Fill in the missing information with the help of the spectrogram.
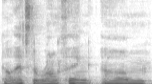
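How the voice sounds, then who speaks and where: A man's voice: medium pitch, measured pace, darkish tone, slight background noise. A man running a tabletop game, explaining rules and describing scenes in a casual, profane, teasing way. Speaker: game master. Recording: music playing behind the voice. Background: music.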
